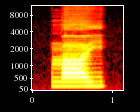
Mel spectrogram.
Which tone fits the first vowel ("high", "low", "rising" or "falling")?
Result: high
